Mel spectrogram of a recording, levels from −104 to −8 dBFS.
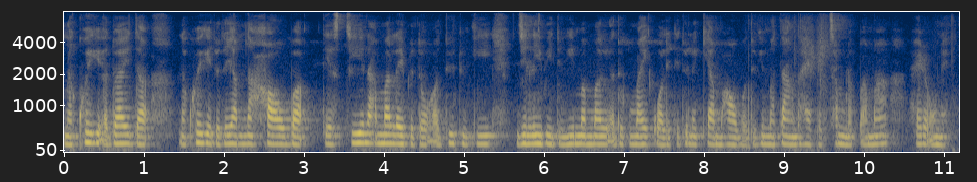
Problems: none marked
